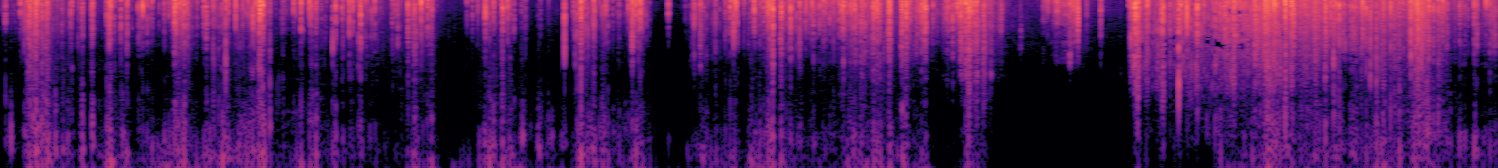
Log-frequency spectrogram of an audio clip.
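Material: Plastic film.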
